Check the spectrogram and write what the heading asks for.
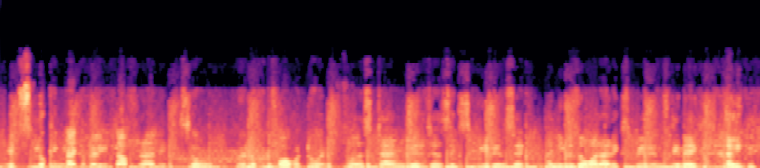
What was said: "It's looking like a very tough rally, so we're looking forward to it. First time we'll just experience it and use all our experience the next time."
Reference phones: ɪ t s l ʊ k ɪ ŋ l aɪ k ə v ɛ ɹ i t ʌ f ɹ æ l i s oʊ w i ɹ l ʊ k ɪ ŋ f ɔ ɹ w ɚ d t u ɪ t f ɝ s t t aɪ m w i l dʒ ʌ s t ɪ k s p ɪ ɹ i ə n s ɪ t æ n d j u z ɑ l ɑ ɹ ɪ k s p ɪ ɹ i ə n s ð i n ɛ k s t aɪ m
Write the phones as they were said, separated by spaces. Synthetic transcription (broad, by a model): ɪ t s l ʊ k ɪ ŋ l aɪ k ə v ɛ ɹ i t ʌ f ɹ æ l i s oʊ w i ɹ l ʊ k ɪ ŋ f ɔ ɹ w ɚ d t u ɪ t f ɝ s t t aɪ m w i l dʒ ʌ s t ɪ k s p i ɹ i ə n s ɪ t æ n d j u z ɑ l ɑ ɹ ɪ k s p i ɹ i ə n s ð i n ɛ k s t aɪ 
